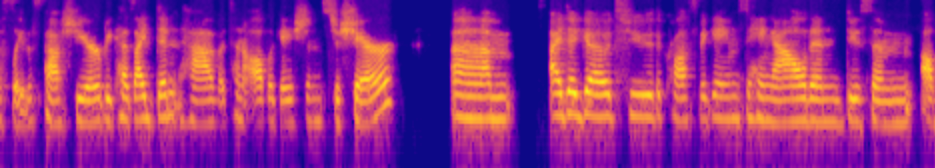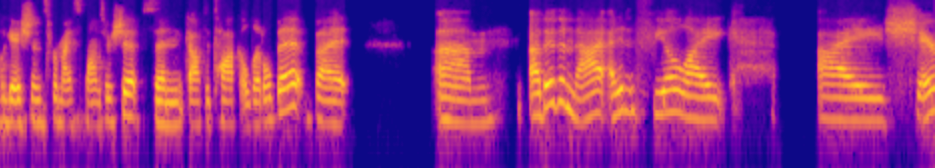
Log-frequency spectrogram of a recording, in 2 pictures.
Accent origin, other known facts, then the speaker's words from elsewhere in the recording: Texas, United States; also born or lived in Las Vegas, Nevada; now in Los Angeles, United States; as a Texan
